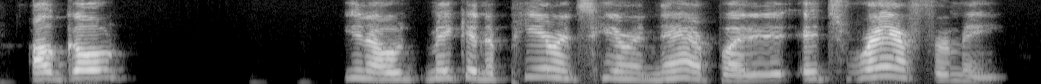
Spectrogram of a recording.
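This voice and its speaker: Lively in intonation, a woman speaks at a high pitch and a moderate pace. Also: dry, close sound with no echo. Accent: New York. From New York City, Queens. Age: 60s. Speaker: singer and performer. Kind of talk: interview.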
